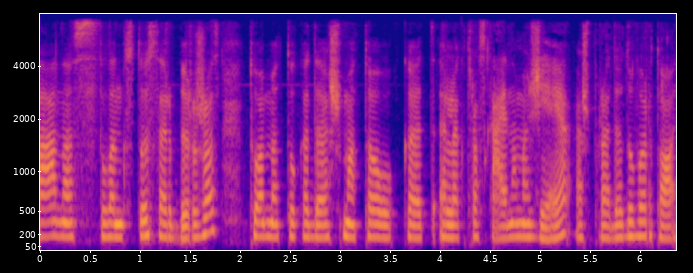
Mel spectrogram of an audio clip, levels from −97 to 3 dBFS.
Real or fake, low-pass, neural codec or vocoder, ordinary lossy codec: real; 7.2 kHz; none; AAC, 48 kbps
